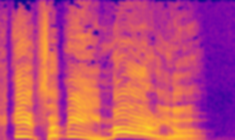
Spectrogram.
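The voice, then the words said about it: Mario impression, Italian accent. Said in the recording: “That's pretty good. ... bunging on an accent like that”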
